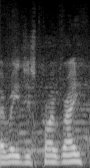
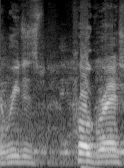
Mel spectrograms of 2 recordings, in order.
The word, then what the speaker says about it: Regis Prograis: joined by regis progre if I pronounced your name right you got it perfect most people get it wrong what we're getting out in my country and they say Rita's progress recent progress reaches all kinds of stuff what you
